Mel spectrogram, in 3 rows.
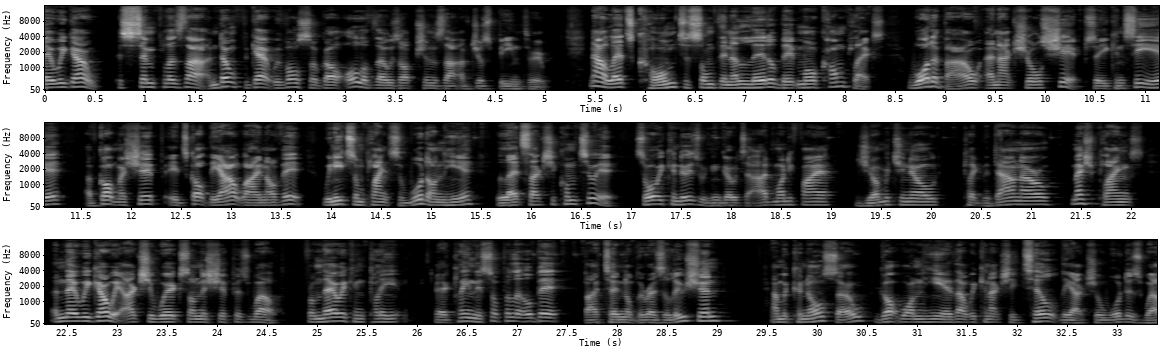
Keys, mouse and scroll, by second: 0.3 middle click, 1.4 shift+middle click, 2.0 shift+middle click, 6.0 shift+middle click, 7.2 middle click, 7.7 shift+middle click, 8.2 middle click, 9.4 shift+middle click, 9.4 shift+scroll, 10.7 middle click, 12.4 middle click, 13.1-13.5 scroll, 14.2 shift+scroll, 15.4 click, 16.5 shift+middle click, 17.8 click, 19.0 click, 20.1 click, 21.2 click, 23.0 middle click, 23.4 shift+middle click, 27.1 click, 27.4 click, 27.6 click, 27.8 click, 28.0 click, 28.3 click, 29.5 middle click.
